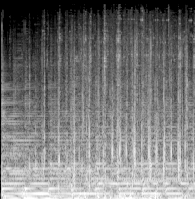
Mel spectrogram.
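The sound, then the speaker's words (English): Horses' hooves clip-clop as riders travel a long road, with an even, steady rhythm of many hoofbeats throughout. A sustained low tonal backdrop sits beneath them. “The road to Carlion was a long, arduous crawl. Arthur, Kay, and Morgana spent the first day riding in silence”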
